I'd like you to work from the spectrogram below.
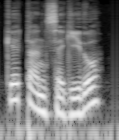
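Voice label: how often, Spanish, male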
